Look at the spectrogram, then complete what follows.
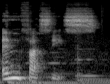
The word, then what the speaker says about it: énfasis: Let's start out with las palabras esdrújulas, como énfasis. So this word has 3 syllables. The prosodic accent falls on the first, which is technically the third to the last.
